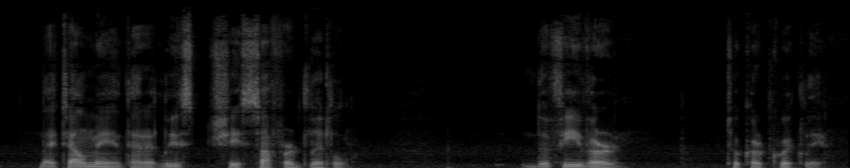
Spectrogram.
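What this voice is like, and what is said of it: Subdued, quiet voice. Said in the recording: “in a subdued voice”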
